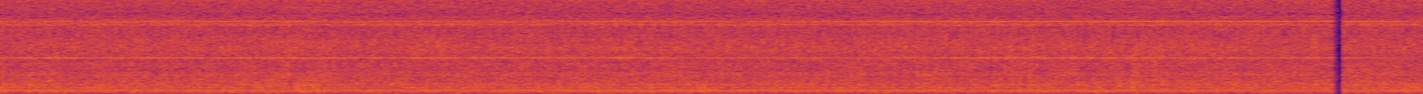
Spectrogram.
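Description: A powerful blow dryer roars steadily close by.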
